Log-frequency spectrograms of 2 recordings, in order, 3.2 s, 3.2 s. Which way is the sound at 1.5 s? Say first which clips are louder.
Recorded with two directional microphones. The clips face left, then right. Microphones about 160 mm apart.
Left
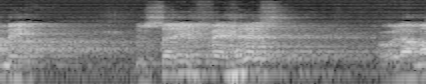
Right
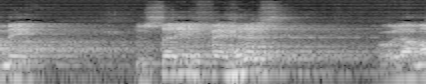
Right 7 dB; 5° right (ahead or behind).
